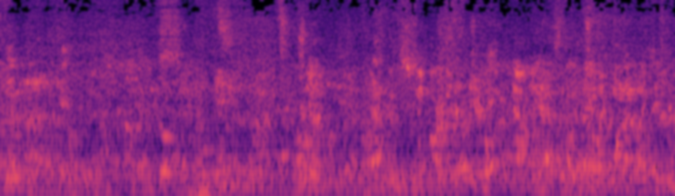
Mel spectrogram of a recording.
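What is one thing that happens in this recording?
Men talk close by.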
